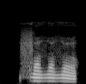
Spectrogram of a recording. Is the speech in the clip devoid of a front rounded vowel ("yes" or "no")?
no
